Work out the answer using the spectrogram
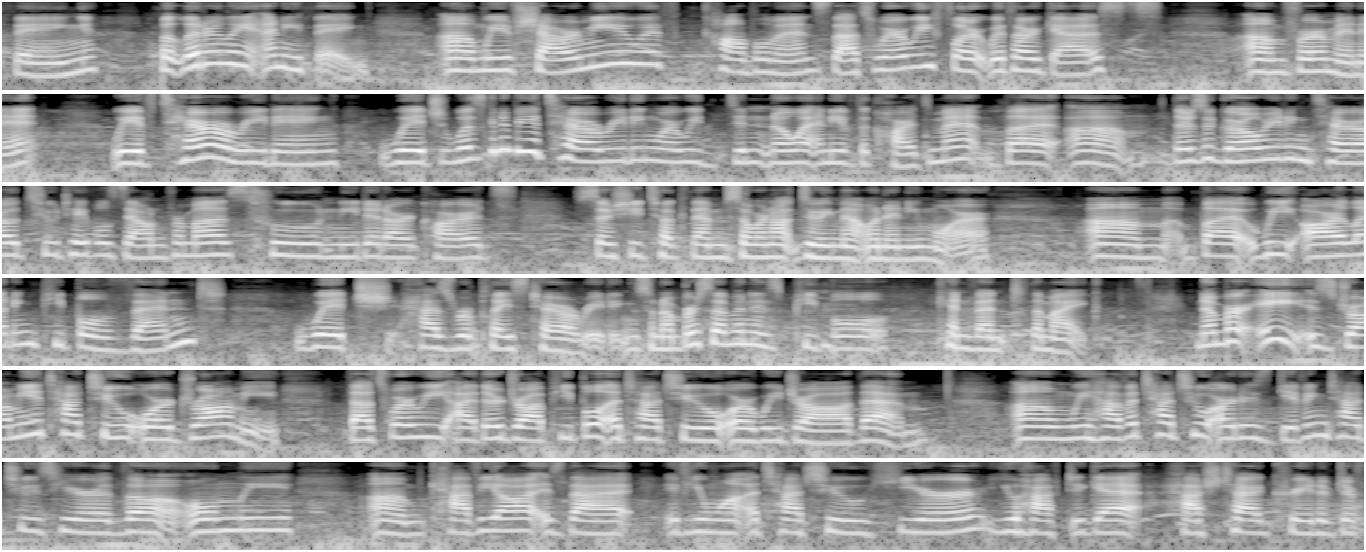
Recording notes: LIVE from SpringFest. Go to SpringFest to talk to students.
